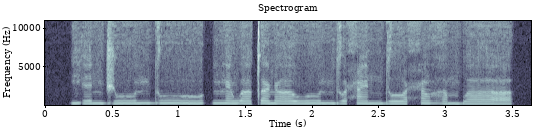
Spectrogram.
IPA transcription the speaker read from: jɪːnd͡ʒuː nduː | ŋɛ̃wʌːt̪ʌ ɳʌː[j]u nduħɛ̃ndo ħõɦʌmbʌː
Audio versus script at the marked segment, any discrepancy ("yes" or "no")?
yes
